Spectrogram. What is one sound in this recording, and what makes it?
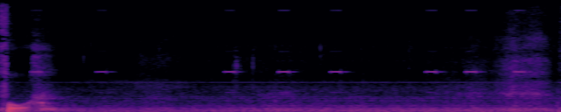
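A copier's touch panel beeps softly as keys are tapped.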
